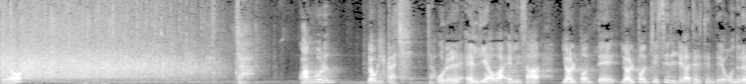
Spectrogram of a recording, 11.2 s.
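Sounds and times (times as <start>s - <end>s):
audience applause for a church choir: 0.0s - 3.5s
speech: 0.2s - 0.5s, 4.5s - 11.1s.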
